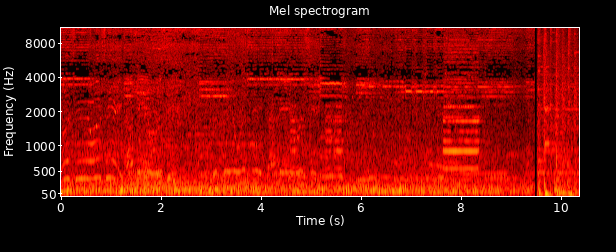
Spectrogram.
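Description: Street traffic rumble with voices chattering nearby; a vehicle horn sounds once, briefly, near the end. Just before the end the sound cuts abruptly to a news channel's music jingle.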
